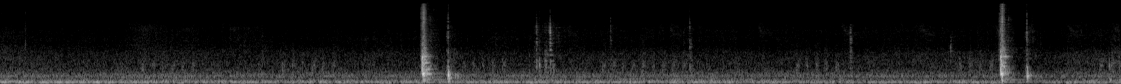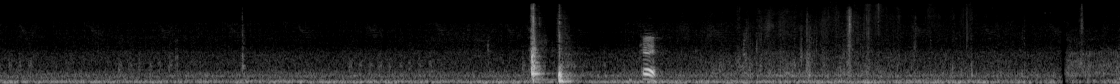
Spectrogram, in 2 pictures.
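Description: Arrows loosed from a vintage Bear Kodiak Magnum recurve bow strike a deer target at a 20-yard outdoor range, three sharp distinct snaps spaced several seconds apart over a low steady wind and background rumble.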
